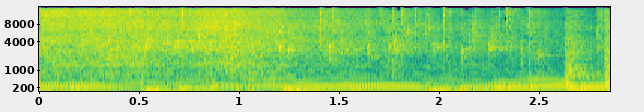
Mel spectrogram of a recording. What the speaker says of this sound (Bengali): এই ঘিয়ের মধ্যে দিয়ে দেবো এবারে জল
